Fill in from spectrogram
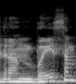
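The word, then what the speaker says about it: драм-н-бейс: А, так вот, э, завязали знакомство, увлеклись дабстепом, драм-н-басом, точнее драм-бейсом, правильно говорить.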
